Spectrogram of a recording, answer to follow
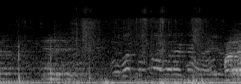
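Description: Men's voices talking among the spectators at a cricket ground, with a few light clicks.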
